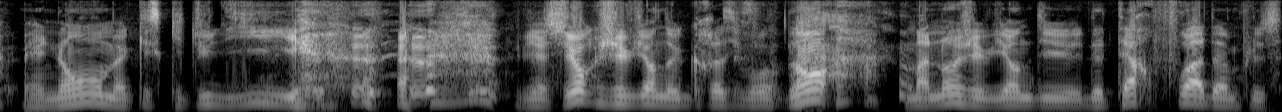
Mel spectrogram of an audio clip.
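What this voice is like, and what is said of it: Sicilian Italian accent in French. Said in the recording (French): “Tu as un bien charmant accent qui sonne pas du Grésivaudan... je viens de la Sicile.”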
